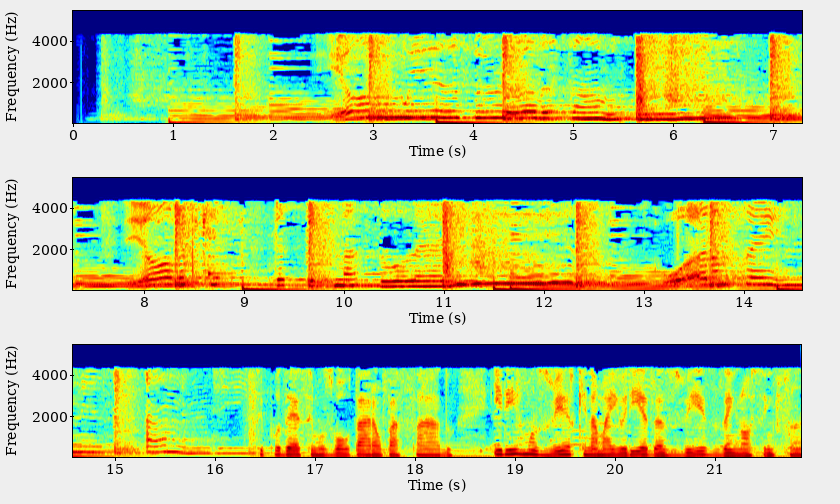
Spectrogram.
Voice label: IRMÃO F, Telemensagens Desculpas fem; Telemensagens 2017

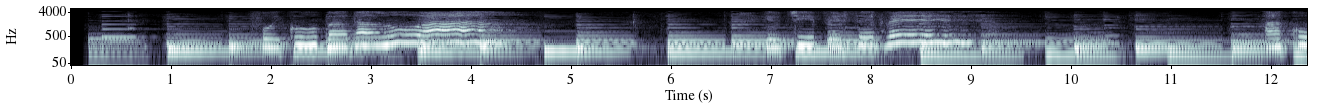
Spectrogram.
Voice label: CASADOS F; Dia Dos namorados; fem; Telemensagens 2017

